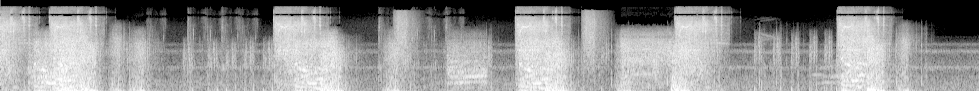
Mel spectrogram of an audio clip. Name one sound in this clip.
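A video game blaster fires in loud crackling bursts.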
